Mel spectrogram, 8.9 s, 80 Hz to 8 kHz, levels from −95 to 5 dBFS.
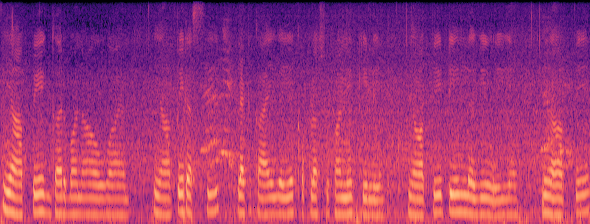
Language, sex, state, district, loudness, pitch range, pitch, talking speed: Hindi, female, Haryana, Rohtak, -17 LUFS, 165-185 Hz, 170 Hz, 160 wpm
